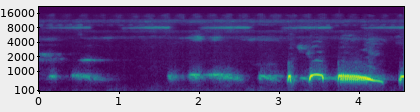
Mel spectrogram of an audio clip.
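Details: Vietnamese spotted dove giving soft, breathy preliminary murmurs, then one full phrase of two arched notes, a drawn-out falling coo and a brief final note.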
